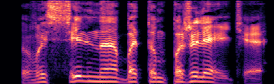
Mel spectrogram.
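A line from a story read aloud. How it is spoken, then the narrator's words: Menacing. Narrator (Russian): грозно произнес Лермонруил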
